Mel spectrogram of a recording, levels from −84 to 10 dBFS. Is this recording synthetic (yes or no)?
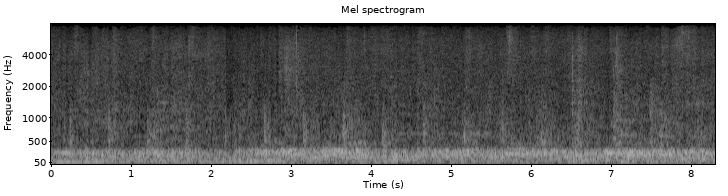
no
